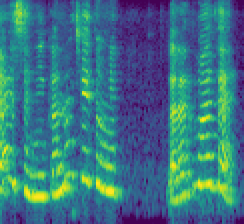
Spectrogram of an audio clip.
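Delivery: mild scolding. Acted. Mother lightly scolds her son, quick mild scold. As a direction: chide the son gently. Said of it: "थोड़ा डांटे बेटा".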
